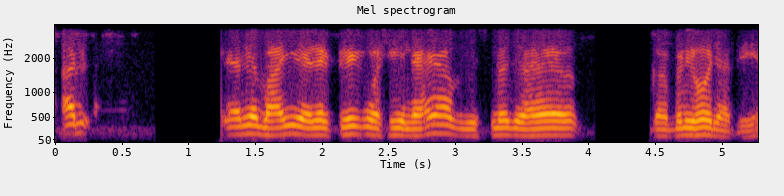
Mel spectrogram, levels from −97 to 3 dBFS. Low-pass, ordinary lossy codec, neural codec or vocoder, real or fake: 3.6 kHz; none; none; real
